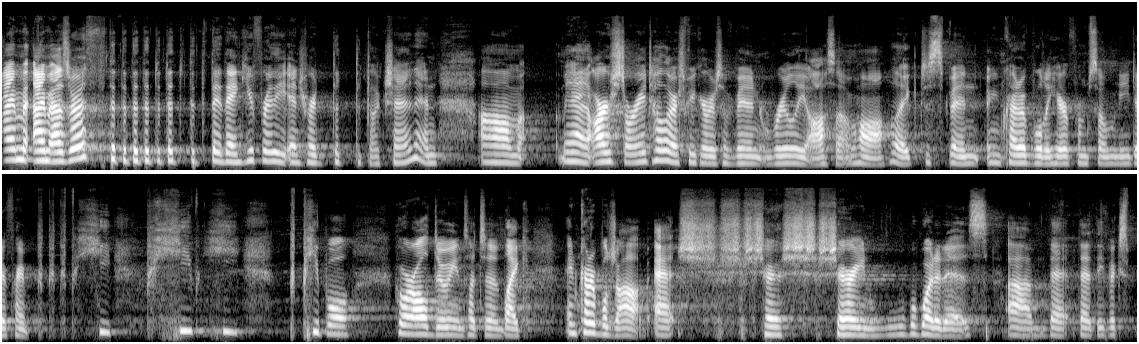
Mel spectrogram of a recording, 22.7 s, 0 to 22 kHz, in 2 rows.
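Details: Stuttering in a 33-year-old adult who has stuttered since age 6; reports stuttering less on stage than in casual videos.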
